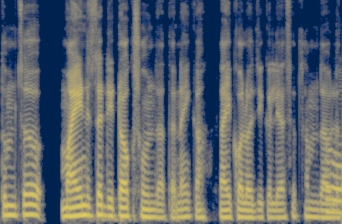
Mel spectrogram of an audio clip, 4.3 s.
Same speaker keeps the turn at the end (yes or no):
yes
